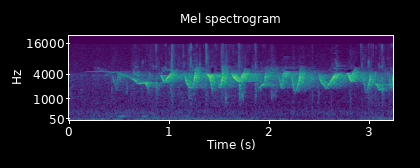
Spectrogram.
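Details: Australian ringneck parrots bathing in a pond on a chilly morning in Australia. A quick rising whistle is followed by a rapid run of sharp, chirping notes, each bending up and down, repeated several times a second.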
